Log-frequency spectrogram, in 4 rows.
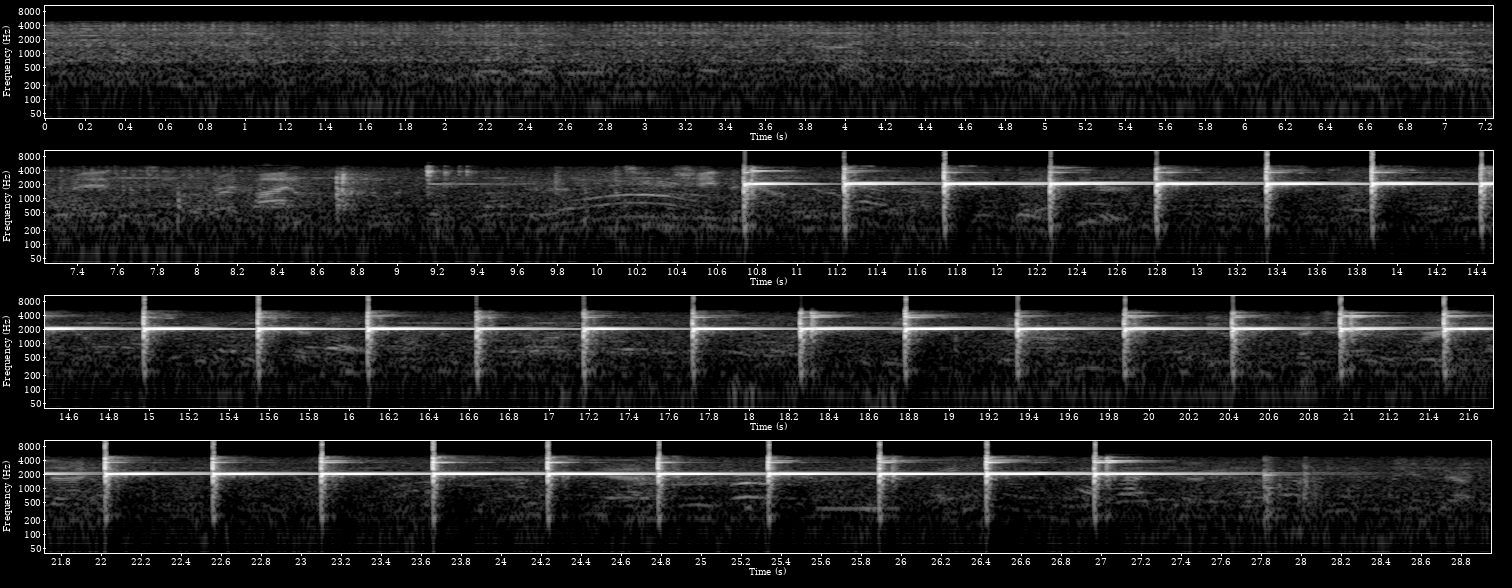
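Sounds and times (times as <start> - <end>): anvil ringing: 10.5 - 28.2
hammer striking iron on anvil: 10.6 - 28.2.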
